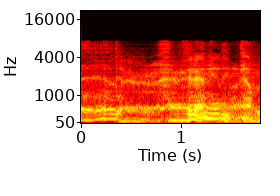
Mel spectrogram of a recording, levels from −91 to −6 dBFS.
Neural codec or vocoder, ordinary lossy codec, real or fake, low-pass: codec, 16 kHz, 1 kbps, FunCodec, trained on LibriTTS, 50 frames a second; none; fake; 7.2 kHz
